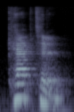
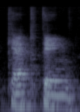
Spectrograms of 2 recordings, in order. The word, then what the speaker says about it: captain: a word for example a I and is pronounced in captain never say captain that's what some of my students say sometimes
